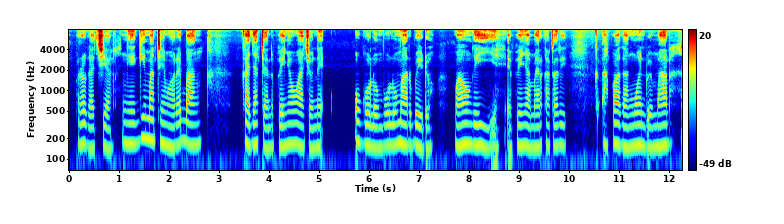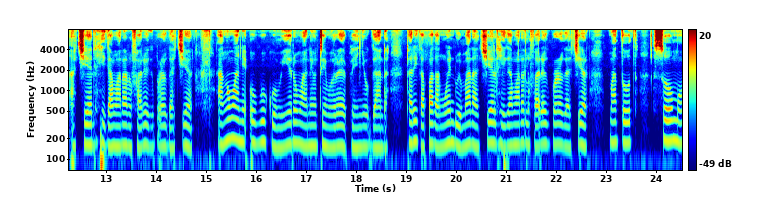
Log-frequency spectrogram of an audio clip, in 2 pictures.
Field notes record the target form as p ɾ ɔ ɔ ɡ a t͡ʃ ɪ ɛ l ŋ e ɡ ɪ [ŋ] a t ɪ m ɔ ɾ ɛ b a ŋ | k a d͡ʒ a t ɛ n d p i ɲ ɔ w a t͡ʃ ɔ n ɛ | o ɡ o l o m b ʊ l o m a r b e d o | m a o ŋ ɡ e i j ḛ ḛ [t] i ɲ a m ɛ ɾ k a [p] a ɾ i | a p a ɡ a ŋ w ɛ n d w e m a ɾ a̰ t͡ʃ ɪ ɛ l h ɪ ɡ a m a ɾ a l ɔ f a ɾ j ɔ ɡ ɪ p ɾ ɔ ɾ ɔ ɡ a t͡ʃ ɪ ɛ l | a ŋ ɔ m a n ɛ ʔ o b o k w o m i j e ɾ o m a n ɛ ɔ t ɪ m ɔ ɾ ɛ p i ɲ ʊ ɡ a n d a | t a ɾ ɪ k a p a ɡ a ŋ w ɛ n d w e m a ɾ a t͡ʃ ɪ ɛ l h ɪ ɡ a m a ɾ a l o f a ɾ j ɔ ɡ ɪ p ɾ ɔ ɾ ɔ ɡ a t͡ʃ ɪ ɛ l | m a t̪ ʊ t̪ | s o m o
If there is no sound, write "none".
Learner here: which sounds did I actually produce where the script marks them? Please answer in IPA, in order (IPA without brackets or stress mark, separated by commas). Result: m, p, t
